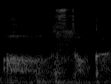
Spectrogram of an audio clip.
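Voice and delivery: breathy whisper of delight. Real, not acted. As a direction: whisper it like a secret treat. Whispering about sushi.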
